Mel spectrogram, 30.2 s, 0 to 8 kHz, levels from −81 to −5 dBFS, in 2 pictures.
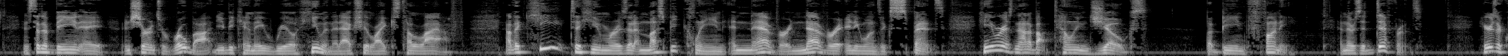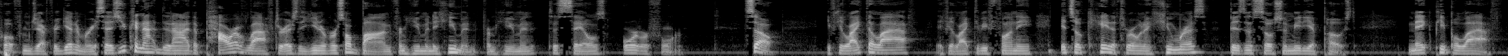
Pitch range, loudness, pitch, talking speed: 100-125 Hz, -28 LUFS, 110 Hz, 200 wpm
